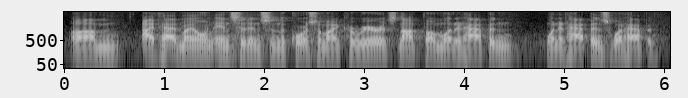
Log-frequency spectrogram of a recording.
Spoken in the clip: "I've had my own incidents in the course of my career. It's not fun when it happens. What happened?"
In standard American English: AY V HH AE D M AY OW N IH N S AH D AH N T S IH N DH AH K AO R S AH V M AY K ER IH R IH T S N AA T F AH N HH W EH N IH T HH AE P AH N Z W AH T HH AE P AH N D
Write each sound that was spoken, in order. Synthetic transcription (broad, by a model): AY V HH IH D M AY OW N IH N S AH D AH N T S IH N DH AH K AO R S AH V M AY K ER IH R IH T S N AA T F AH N HH W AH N IH T HH AE P AH N Z W AH T HH AE P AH N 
